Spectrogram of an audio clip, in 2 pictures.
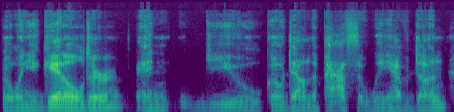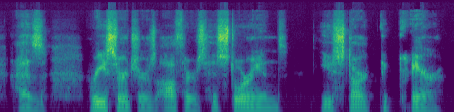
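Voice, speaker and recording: A man's voice: medium pitch, fairly even intonation, measured pace, no room sound. A middle-aged man with an American accent and a mid-range voice talks in a casual, opinionated way. He is emphatic and colloquial, and the sound is close and dry. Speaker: podcast co-host, history researcher and author. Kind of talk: casual opinionated history chat.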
